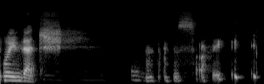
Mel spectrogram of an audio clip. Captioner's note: laughing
